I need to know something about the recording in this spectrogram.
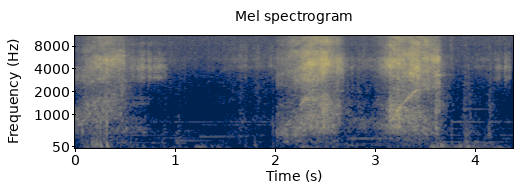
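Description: Watercolour stick scraping across a large stretched canvas in three long sweeping strokes, one at the very start and two in the second half.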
